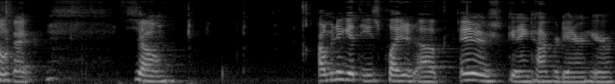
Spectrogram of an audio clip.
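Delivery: speaking while eating, mouth full of food. Talking to viewers while eating a cookie, talking with mouth full. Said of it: "talk to you guys with my mouth full of cookie".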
